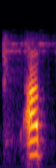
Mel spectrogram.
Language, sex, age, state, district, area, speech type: Urdu, female, 45-60, Delhi, Central Delhi, rural, conversation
